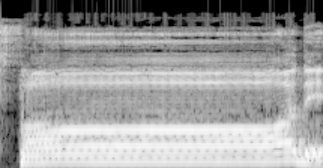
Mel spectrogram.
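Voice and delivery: সদ said thick and full, held high; teacher voices a heavy সদ; heavy sad. Shown as a demonstration. Teacher demonstrates to viewers, heavy full সদ. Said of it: "মোটা করে উচ্চারণ করব".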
